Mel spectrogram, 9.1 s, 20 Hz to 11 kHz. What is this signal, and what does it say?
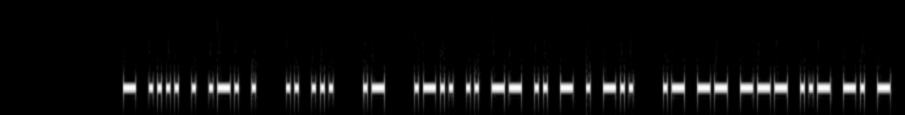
Morse code, heard as a keyed tone, about 28 wpm, 700 Hz. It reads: THERE IS A LIMITED AMOUNT
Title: Sentences from Top 1000 Words - Review Part 6 - 28wpm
